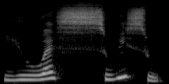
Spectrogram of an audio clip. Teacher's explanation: Vous entendez le sin sakin et son temps de rakhawa. Il faut vraiment lui donner ce temps d'écoulement du son et ne pas passer trop vite.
